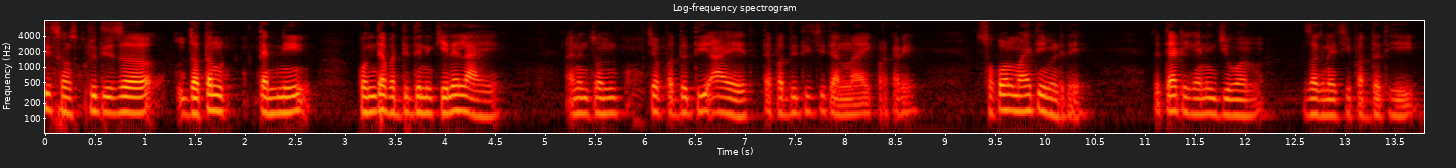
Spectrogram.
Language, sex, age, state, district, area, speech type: Marathi, male, 30-45, Maharashtra, Akola, urban, spontaneous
